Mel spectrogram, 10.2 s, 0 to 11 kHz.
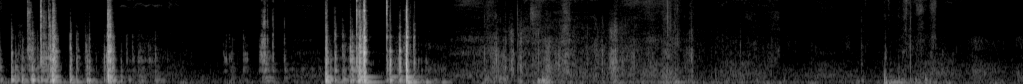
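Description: Metallic clicks and clacks from handling a Mauser 1918 Tankgewehr 13.2 mm anti-tank rifle as it is readied to fire: a flurry of clicks in the first second, a louder pair of clacks about three and a half seconds in, then soft rustling and a few faint clicks.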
